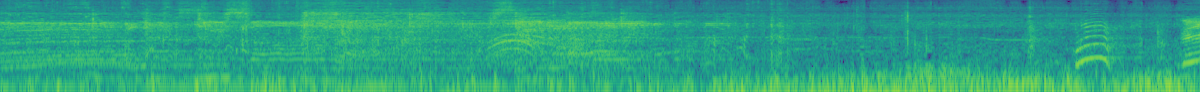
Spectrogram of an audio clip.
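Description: Music over a loudspeaker fading out in the first moments, then a low rumble under people yelling and whooping a few times, once near the middle and twice near the end, as a barrel-racing horse gallops home.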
